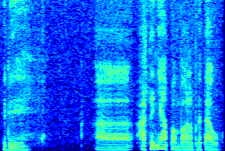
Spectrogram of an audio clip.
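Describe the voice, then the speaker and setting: A man exploring a cave, talking in a hushed, hesitant and apologetic way with many fillers. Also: low voice, fairly even intonation, a little fast, slight background noise. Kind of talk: hushed polite on-location talk.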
